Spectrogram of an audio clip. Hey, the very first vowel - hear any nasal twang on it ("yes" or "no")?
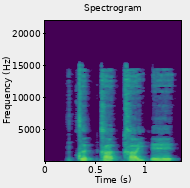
no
